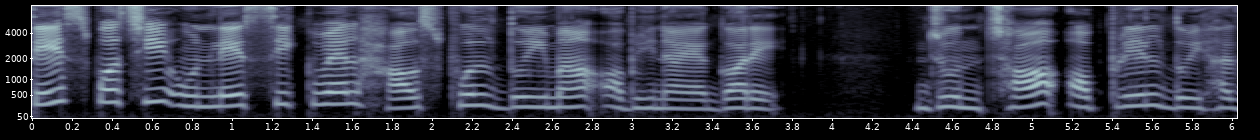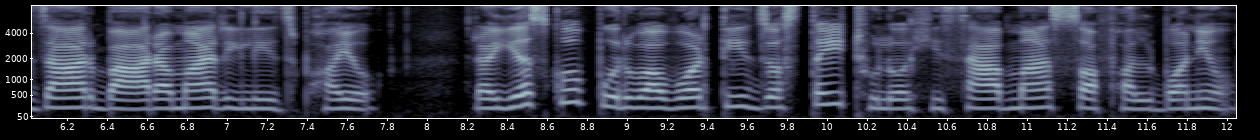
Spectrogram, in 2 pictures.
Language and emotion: Nepali, neutral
